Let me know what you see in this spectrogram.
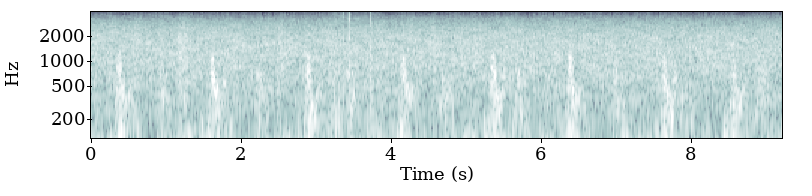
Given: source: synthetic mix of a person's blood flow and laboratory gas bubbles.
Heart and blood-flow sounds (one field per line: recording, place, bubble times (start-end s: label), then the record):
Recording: Doppler ultrasound of blood flow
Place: precordium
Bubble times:
3.17-3.55 s: bubbles
3.63-3.88 s: bubbles
From the record:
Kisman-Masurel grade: 221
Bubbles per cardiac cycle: several, 3 to 8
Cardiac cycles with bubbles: 10 to 50%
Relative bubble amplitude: barely perceptible (0.100 to 0.250)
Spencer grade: 2 (many but less than half of the cardiac periods contain bubble signals, singularly or in groups)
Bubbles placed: only in the low amplitude regions of the cardiac cycle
